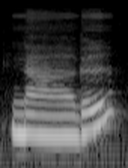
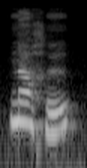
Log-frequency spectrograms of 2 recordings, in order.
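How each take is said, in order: First: Standard German, with a hard g in the middle. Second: Palatinate dialect, with a ch sound instead.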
